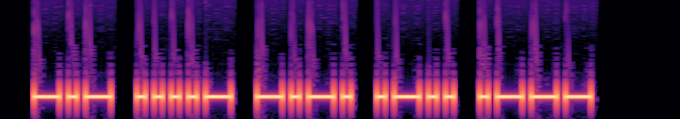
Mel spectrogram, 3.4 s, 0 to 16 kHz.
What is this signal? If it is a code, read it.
Morse code, heard as a keyed tone, about 28 wpm, 700 Hz. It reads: K4CLJ
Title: USA Call Signs - 5 Characters - Repeated 3x - 28wpm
